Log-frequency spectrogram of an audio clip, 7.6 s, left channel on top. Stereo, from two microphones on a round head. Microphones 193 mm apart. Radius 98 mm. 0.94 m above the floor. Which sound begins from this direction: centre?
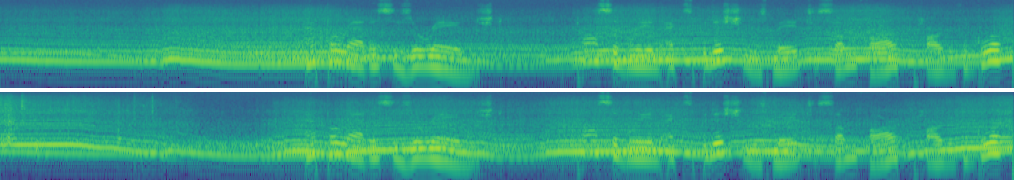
A man speaking, at 2.3 s.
